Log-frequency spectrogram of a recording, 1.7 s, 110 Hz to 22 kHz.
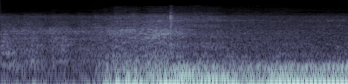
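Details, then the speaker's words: Audi TT, first start attempt: brief crank, uneven catch with a slight misfire and stumble, then revs smoothly; second start fine; G40 sensor fault code stored, G40 later replaced, cause suspected. "this is the issue that we've got is the first attempt to start in first attempt at starting nothing here slight little misfire"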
